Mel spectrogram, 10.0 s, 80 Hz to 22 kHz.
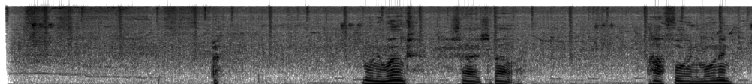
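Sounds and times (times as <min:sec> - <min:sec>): rain on fabric canopy: 0:00.1 - 0:10.0.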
